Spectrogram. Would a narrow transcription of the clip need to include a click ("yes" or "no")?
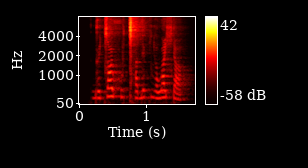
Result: yes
